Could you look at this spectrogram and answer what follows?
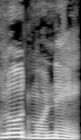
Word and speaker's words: Claude Monet: okay our first sentence Cloud Monet and actually it's Claude Monet in French but we use an American pronunciation Claude Monet was a French painter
